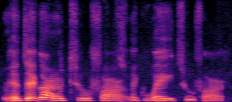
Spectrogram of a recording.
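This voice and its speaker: Woman, laid-back stream guest, very gravelly and unhurried. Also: fairly low pitch, a little mellow, dry recording, poor audio. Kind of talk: casual live chat.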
